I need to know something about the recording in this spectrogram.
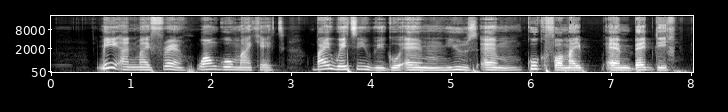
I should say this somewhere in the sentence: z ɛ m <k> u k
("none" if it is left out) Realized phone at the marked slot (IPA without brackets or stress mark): k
